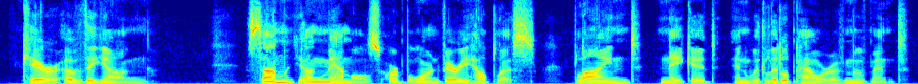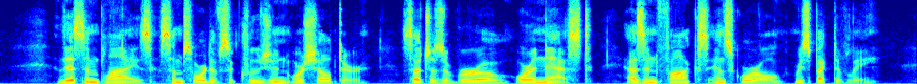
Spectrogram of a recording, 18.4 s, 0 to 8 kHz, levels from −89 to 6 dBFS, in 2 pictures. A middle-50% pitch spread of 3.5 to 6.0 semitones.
No: average, 2.9 semitones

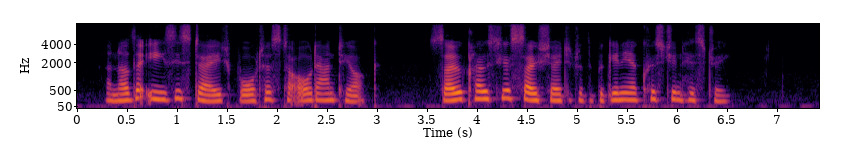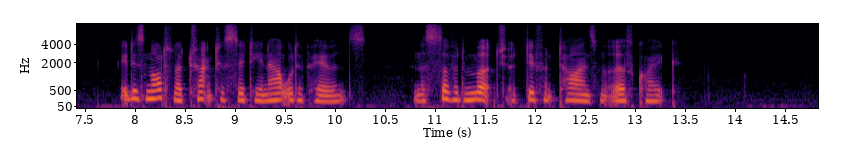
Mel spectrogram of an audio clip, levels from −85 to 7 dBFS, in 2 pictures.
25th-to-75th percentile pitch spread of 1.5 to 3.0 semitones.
Yes: average, 2.7 semitones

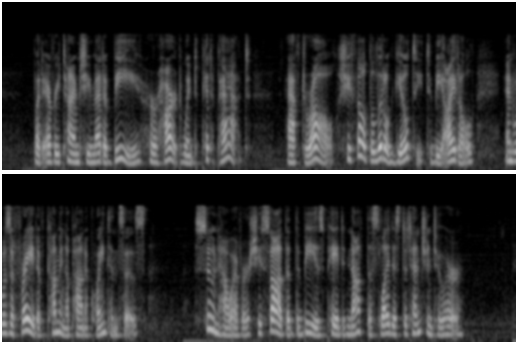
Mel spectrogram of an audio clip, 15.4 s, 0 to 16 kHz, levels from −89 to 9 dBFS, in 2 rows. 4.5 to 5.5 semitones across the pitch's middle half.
Yes: average, 4.9 semitones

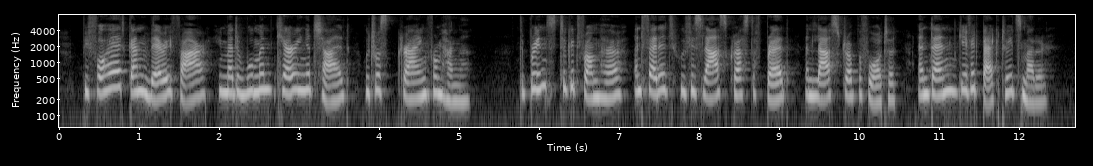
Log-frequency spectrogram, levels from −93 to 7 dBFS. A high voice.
Yes: very high, 260 Hz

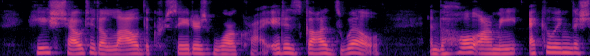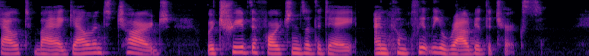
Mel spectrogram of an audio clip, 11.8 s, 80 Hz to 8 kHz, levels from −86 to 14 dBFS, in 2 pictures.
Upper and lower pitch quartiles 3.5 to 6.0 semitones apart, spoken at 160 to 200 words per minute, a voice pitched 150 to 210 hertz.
No: narrow, 2.6 semitones; average, 170 wpm; high, 190 Hz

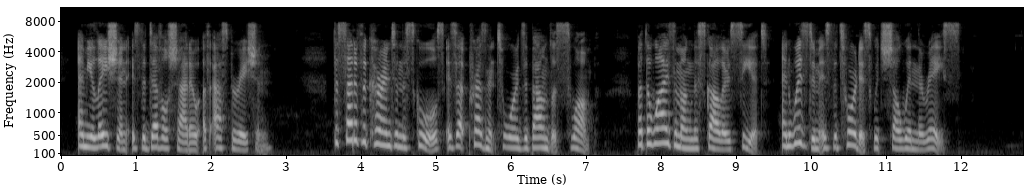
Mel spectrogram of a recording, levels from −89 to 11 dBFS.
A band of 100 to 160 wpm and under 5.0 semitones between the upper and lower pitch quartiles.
No: average, 185 wpm; average, 4.5 semitones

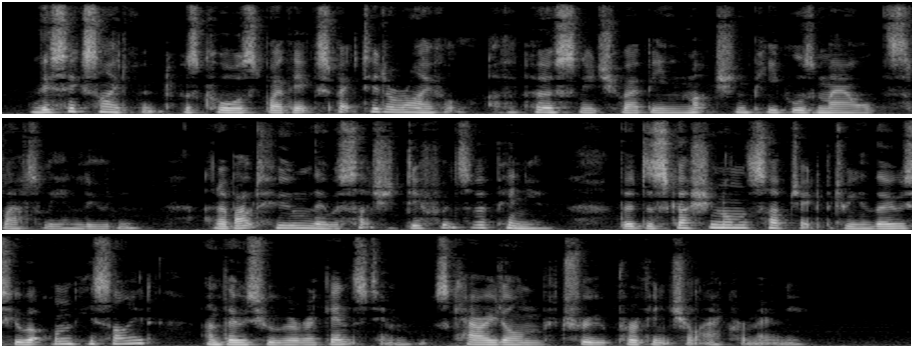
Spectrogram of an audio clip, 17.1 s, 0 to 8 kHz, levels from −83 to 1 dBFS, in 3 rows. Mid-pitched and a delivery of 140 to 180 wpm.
No: medium, 150 Hz; average, 195 wpm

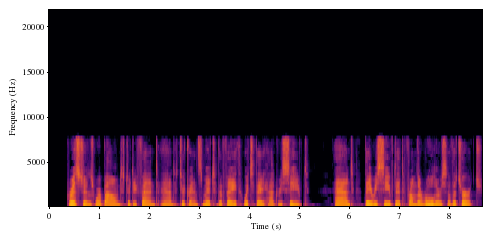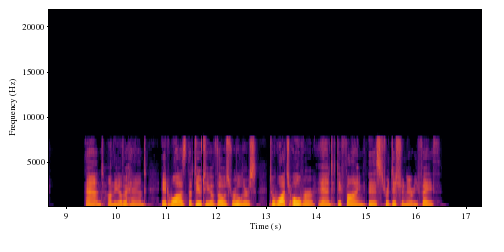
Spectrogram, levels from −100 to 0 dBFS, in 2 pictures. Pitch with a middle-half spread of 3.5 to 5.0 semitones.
Yes: average, 4.1 semitones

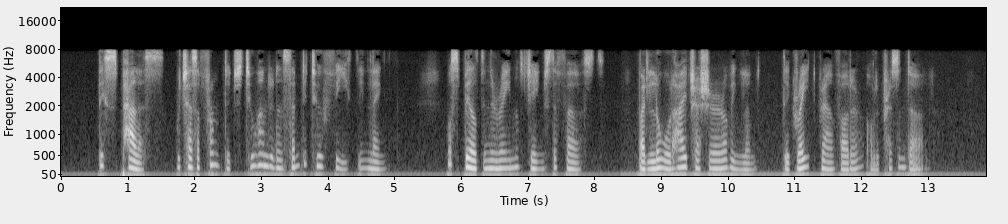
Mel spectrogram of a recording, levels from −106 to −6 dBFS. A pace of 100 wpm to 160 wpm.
Yes: average, 140 wpm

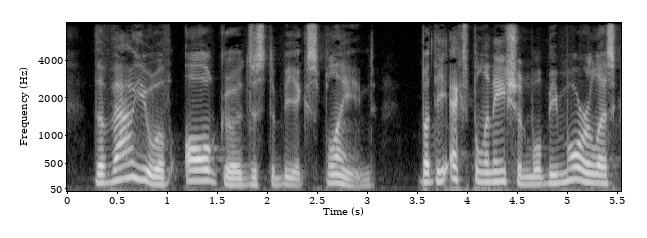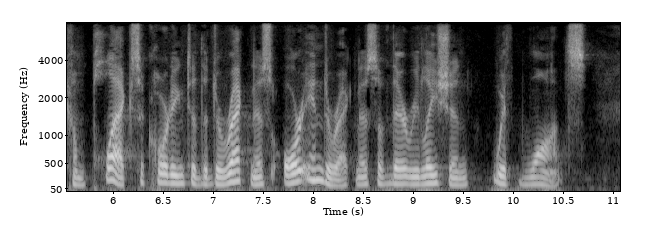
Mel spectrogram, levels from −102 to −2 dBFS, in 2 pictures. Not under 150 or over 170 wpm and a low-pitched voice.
No: average, 155 wpm; medium, 145 Hz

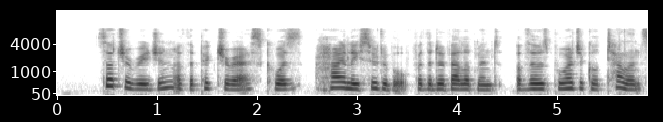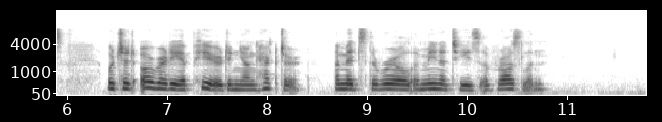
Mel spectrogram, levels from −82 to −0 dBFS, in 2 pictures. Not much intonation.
Yes: narrow, 2.3 semitones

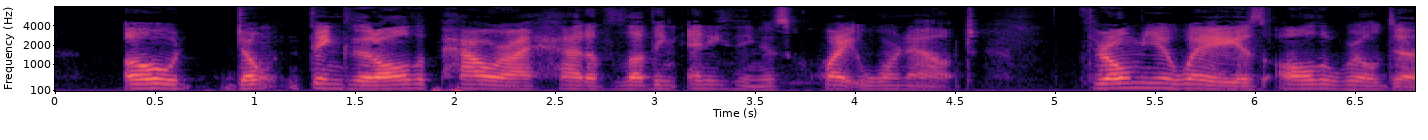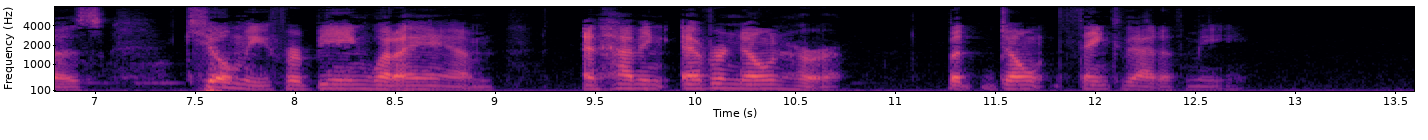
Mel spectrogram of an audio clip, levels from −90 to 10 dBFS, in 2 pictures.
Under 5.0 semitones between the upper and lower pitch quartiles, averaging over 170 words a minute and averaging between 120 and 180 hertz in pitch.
Yes: average, 2.8 semitones; average, 185 wpm; medium, 140 Hz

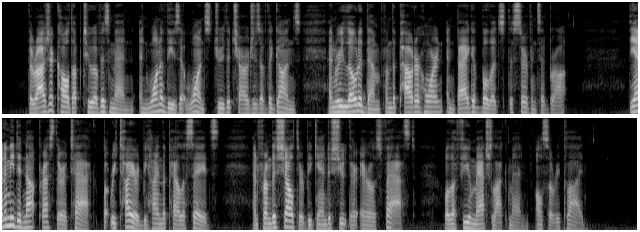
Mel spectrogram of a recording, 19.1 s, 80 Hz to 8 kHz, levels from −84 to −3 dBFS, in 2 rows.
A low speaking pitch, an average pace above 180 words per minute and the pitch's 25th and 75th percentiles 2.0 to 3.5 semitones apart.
No: low, 120 Hz; average, 200 wpm; average, 3.9 semitones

